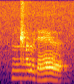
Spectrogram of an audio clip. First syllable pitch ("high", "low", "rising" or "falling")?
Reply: falling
